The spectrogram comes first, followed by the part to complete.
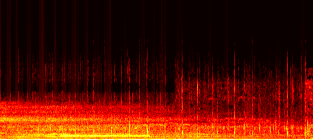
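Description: Rock band's final chord ringing out through a festival PA as a held, slightly pulsing low note, with the crowd cheering over it.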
